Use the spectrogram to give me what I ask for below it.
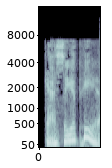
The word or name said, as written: Cassiopeian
